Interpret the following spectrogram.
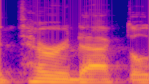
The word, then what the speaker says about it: pterodactyl: gonna crack okay um why can't you hear a pterodactyl go to the bathroom I don't know why can't I hear tear that go to the bathroom because the P is silent I mean if I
